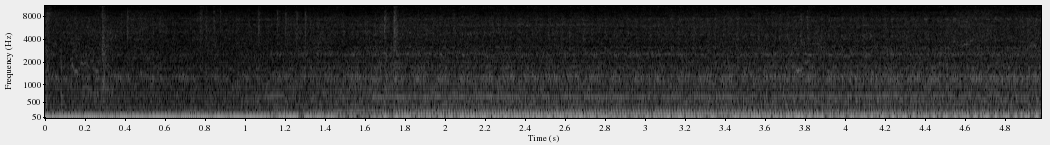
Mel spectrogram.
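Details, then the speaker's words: Ford 7.3L diesel truck after gasoline misfuelling was drained, driving around: deep, steady low rumble with no knocking, misfire or stumble; sounds healthy; normal running. "sounds healthy"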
